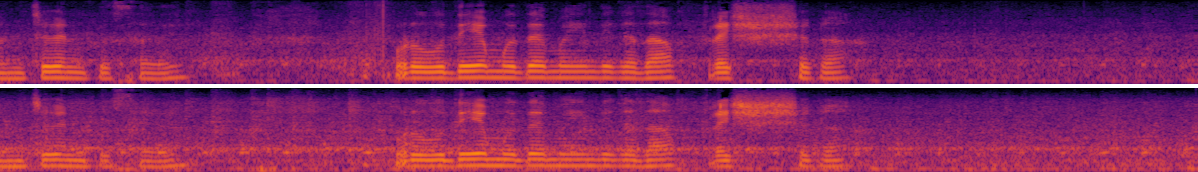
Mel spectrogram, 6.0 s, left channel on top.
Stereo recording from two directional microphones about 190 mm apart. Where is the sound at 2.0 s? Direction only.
35° left (ahead or behind).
